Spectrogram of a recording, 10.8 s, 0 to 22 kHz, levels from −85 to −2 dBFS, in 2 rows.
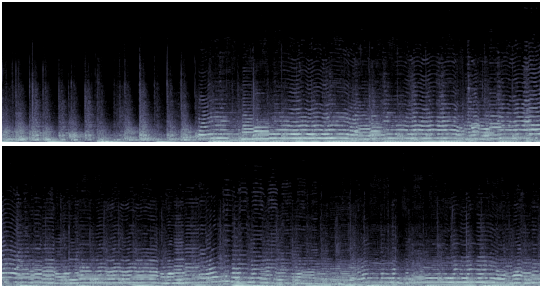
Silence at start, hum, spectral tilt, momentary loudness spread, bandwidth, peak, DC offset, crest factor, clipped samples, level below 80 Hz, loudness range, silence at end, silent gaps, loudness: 0 s; none; -6 dB/octave; 7 LU; 13.5 kHz; -12 dBFS; under 0.1%; 14 dB; under 0.1%; -68 dBFS; 2 LU; 0 s; none; -27 LUFS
